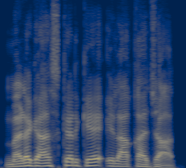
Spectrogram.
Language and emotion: Urdu, neutral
